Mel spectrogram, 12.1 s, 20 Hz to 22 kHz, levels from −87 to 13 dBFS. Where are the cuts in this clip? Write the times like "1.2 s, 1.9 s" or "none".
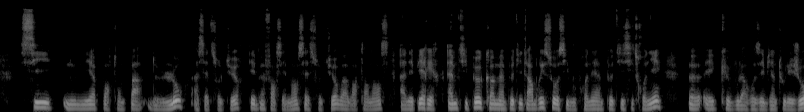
3.7 s, 5.9 s, 6.6 s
